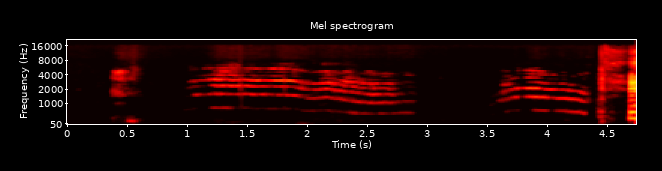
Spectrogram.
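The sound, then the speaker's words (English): A cat named Phoebe, trying to jump up on top of a bookshelf, lets out a long, drawn-out meow with a wavering pitch, then a second shorter meow after a pause, clear, followed by a brief sharp noise at the end. “They close every episode with the cat meowing.”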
